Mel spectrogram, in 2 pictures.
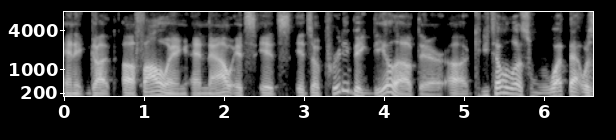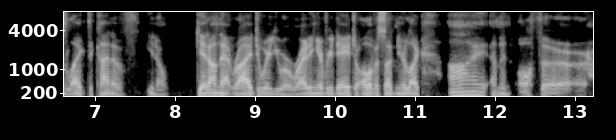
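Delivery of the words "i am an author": very slow, very posh put-on drawl. Quoting an imagined moment of suddenly becoming a writer: put-on posh accent. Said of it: "still working on that very posh accent".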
